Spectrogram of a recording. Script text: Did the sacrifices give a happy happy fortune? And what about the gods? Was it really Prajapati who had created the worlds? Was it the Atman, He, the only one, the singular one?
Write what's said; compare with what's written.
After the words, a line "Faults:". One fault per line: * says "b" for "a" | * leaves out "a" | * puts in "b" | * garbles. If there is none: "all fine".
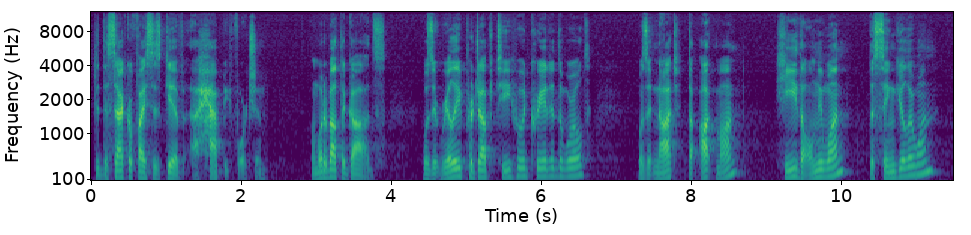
Did the sacrifices give a happy fortune? And what about the gods? Was it really Prajapati who had created the world? Was it not the Atman, He, the only one, the singular one?
Faults:
* leaves out "happy"
* says "world" for "worlds"
* puts in "not"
